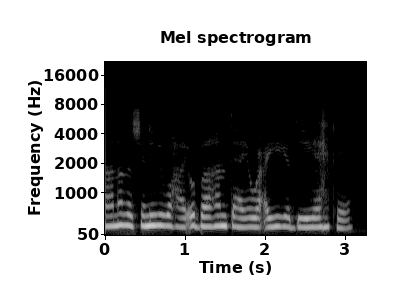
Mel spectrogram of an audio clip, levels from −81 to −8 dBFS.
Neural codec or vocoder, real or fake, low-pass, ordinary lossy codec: codec, 16 kHz, 1 kbps, X-Codec, WavLM features, trained on Multilingual LibriSpeech; fake; 7.2 kHz; none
